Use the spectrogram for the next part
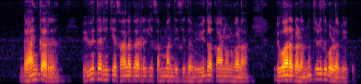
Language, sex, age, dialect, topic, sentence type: Kannada, male, 25-30, Coastal/Dakshin, banking, statement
